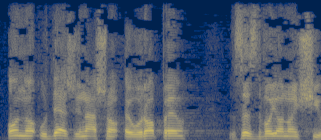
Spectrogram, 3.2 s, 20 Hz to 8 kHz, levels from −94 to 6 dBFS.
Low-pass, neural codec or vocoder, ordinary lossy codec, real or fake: none; none; none; real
